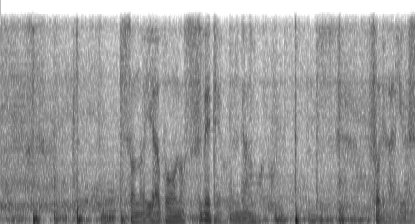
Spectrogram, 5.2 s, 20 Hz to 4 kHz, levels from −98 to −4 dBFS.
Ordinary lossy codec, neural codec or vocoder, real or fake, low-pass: none; codec, 16 kHz, 0.8 kbps, ZipCodec; fake; 3.6 kHz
